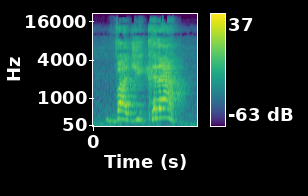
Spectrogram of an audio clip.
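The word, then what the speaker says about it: ויקרא: en esa porción bíblica en el idioma hebreo la palabra levítico se pronuncia vallecas vallecas y esta palabra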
